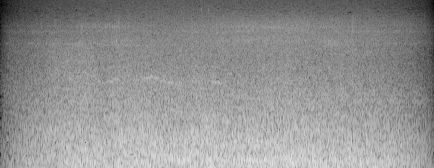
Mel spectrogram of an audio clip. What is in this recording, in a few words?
wind release; game; zuqiu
